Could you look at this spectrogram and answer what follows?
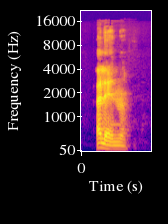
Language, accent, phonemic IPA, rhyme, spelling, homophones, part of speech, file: French, France, /a.lɛn/, -ɛn, alène, alêne / alênes / allen / Allen / allène / allènes / haleine / haleines / halène / halènent / halènes, noun, LL-Q150 (fra)-alène.wav
- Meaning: alternative form of alêne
